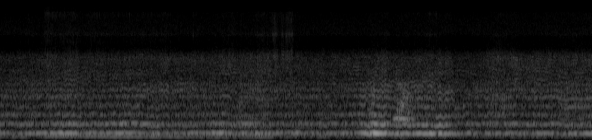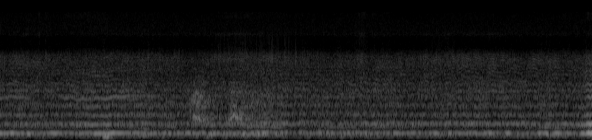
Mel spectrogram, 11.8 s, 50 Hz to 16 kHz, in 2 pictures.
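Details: Honey bees at a 3D printed bee feeder in a garage in Colorado in January, a sustained humming buzz with brief louder bursts as individual bees fly close, and a faint knock midway.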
